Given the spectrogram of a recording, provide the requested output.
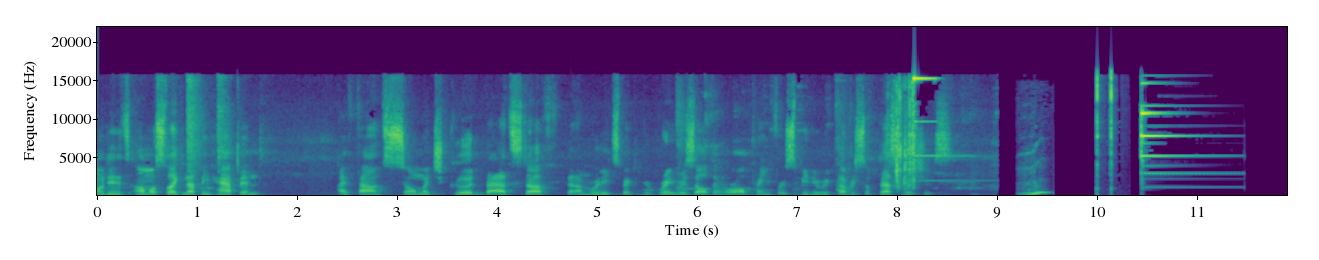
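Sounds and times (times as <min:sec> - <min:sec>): bell ding: 0:08.1 - 0:09.0, 0:10.4 - 0:11.5.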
